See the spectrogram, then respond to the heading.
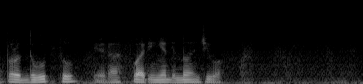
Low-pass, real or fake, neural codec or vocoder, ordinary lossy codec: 7.2 kHz; fake; codec, 16 kHz in and 24 kHz out, 0.6 kbps, FocalCodec, streaming, 2048 codes; none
